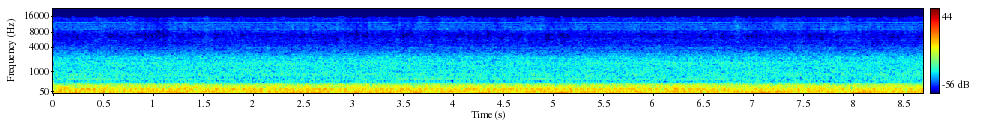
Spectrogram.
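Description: Steady low hum and rumble of background room noise, unchanging, with no distinct events.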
